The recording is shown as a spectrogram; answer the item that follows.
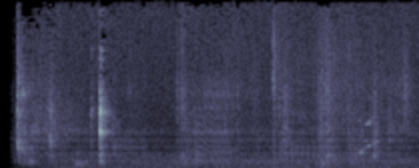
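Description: Shop door being opened: faint room tone with a sharp latch click about a second in and a few faint hinge squeaks near the end.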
